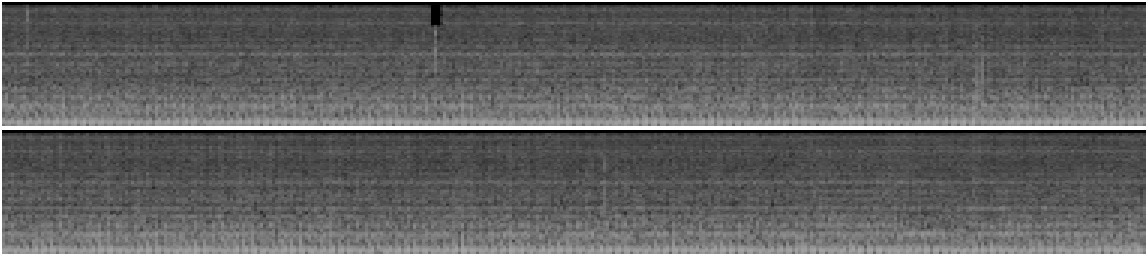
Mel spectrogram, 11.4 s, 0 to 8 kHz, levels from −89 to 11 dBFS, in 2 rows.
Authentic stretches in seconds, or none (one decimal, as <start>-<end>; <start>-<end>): 0.0-9.7

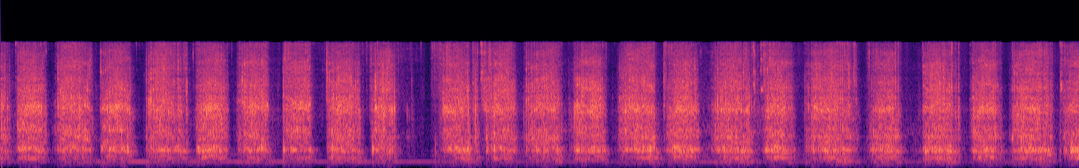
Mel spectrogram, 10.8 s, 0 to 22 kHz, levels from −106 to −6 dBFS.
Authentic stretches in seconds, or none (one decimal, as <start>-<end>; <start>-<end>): 0.0-0.6; 6.7-7.8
